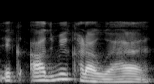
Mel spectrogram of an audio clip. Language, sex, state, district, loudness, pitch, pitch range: Hindi, male, Jharkhand, Garhwa, -16 LUFS, 155 Hz, 125-190 Hz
